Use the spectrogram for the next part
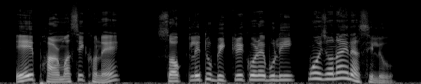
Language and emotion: Assamese, surprised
